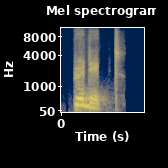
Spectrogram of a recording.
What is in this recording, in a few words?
"predict", Indian; Dictionary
